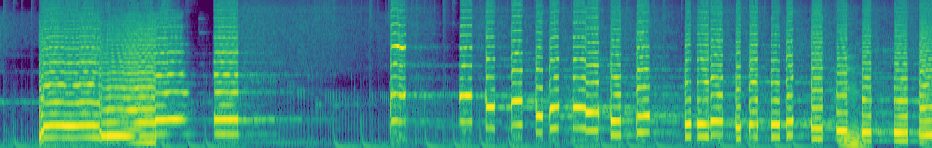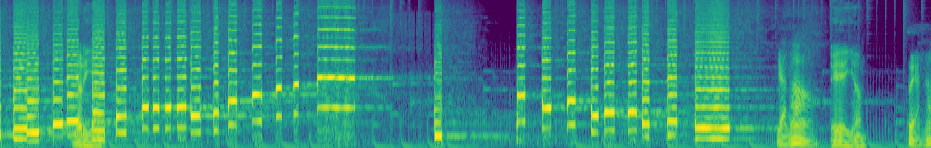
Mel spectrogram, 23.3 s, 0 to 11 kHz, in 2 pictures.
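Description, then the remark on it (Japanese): A bright chorus patch from a JD1016 synthesizer, with a layer of added noise hiss, plays choppy, rhythmic melodic phrases, notes rising and falling in quick runs, fairly loud and alone with no talking. “まず、JD1016 の、えー、コーラス、ノイズが乗ってんのがね”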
